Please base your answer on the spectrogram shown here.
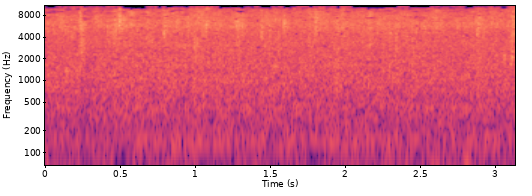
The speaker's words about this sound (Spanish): quería que ustedes escucharan la lluvia que sigue oyéndose de fondo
